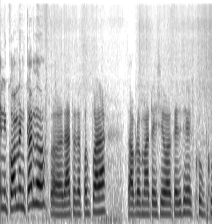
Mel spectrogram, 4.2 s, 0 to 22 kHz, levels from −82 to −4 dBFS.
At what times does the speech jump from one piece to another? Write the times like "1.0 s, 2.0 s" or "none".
1.0 s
